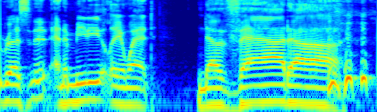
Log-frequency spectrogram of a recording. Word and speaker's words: Nevada: You said new resident, and immediately I went, Nevada. Not Nevada. Nevada. Well, that's how you say it in Spanish.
